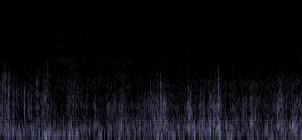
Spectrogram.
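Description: Steady wind blows across a lakeside on Lake Victoria on a breezy morning, a continuous loud rushing roar with gusty buffeting against the microphone and no voices.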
